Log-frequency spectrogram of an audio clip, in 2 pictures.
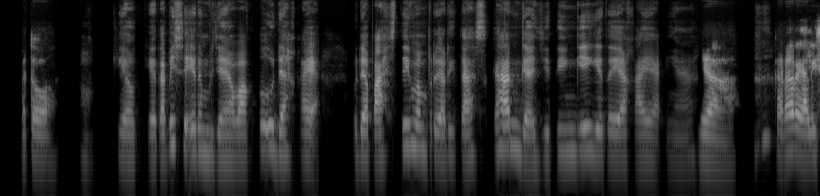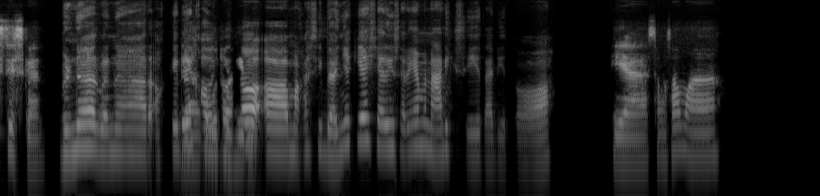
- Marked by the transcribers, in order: chuckle; in English: "sharing-sharing-nya"
- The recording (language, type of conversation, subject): Indonesian, podcast, Bagaimana kamu memilih antara gaji tinggi dan pekerjaan yang kamu sukai?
